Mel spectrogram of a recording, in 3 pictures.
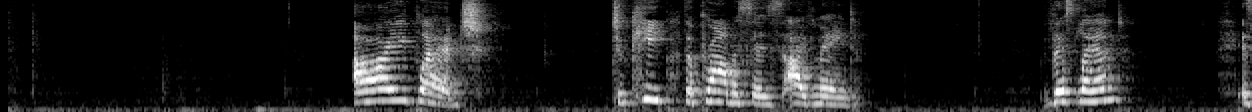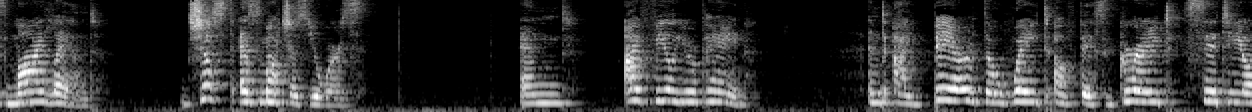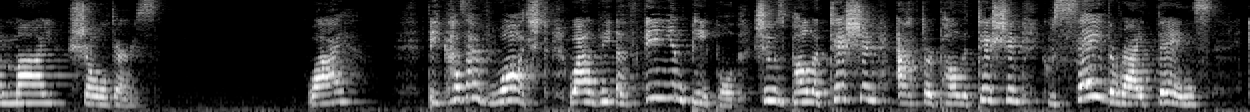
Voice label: monologue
